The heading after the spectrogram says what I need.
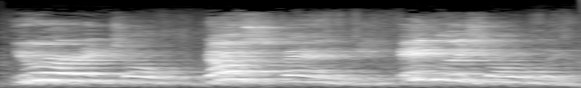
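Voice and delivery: loud, forceful imitated scolding; teacher's yell. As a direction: yell it as an angry playground teacher. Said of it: "and she yells".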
